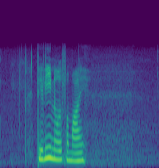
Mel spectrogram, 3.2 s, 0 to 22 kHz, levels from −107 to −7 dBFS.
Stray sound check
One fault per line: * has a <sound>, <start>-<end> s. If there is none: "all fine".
all fine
